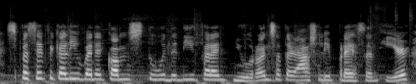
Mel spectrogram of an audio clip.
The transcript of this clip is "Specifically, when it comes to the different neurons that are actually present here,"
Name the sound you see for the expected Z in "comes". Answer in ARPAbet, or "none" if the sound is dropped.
S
